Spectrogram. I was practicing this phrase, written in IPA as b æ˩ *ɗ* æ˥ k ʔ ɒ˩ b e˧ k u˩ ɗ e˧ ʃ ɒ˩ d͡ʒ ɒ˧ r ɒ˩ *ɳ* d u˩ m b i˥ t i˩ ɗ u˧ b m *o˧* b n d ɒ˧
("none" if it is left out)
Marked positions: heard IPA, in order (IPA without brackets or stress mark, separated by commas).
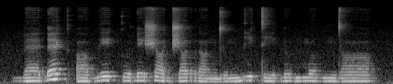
ɗ, n, o˧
